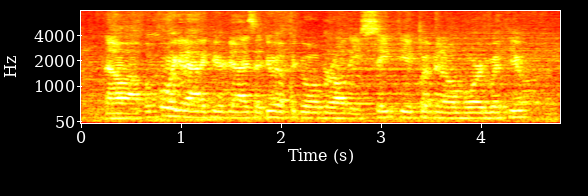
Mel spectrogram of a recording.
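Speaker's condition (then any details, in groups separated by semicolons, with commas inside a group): No condition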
